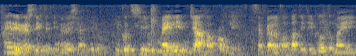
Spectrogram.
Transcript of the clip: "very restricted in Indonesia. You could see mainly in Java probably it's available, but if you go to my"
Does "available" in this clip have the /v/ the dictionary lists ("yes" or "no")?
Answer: no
